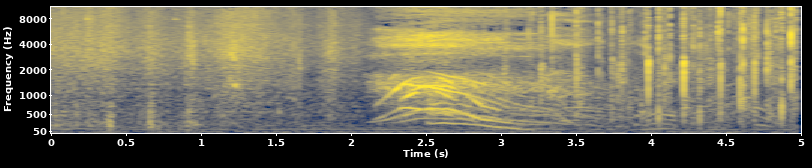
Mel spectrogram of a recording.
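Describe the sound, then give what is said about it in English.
At an art museum, a crowd lets out a rising-then-falling collective "ooh" as a famous artist pulls the cover off his new sculpture, and scattered clapping breaks out toward the end, growing into applause. “Everybody claps.”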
